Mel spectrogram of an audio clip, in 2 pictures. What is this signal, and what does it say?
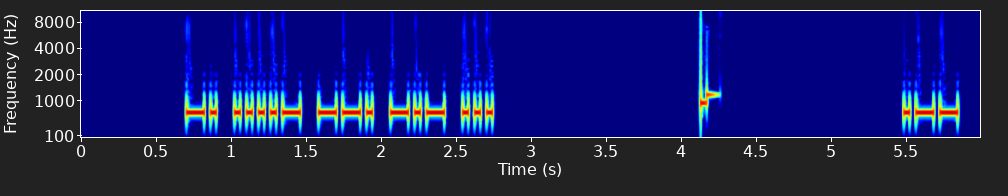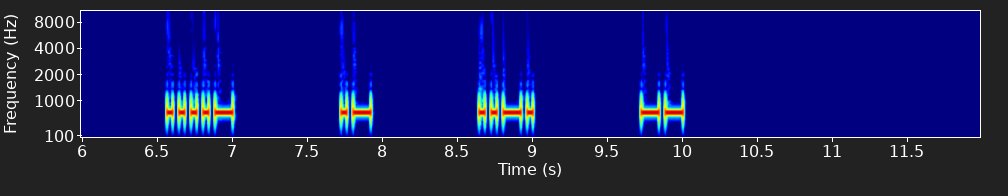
Morse code, heard as a keyed tone, about 30 wpm, spaced as for 15 wpm, 700 Hz. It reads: N4GKS W4AFM
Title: USA Call Signs - 5 Characters - 6x Character Spacing - 30wpm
